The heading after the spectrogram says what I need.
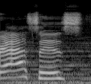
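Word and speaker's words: arse: asses okay so like I know it's spelled ARS but I think it actually is supposed to be pronounced like ass where's moo I need to healer there she is it's pronounced like ass with a British accent you don't fully say they are yeah ass you dumb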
